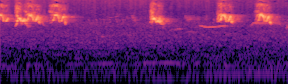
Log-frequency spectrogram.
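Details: House sparrow chirping in a small garden near a road in spring: short, bright chirps in quick bursts of two or three, with pauses between groups, over a faint background hum.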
